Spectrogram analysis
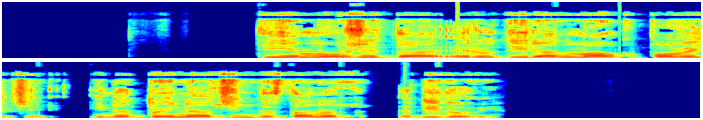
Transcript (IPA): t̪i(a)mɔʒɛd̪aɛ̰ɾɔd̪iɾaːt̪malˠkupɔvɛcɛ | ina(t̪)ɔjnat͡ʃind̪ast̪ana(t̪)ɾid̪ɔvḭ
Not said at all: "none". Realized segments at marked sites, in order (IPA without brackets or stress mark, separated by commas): ɛ, t̪, t̪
